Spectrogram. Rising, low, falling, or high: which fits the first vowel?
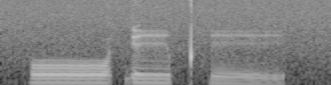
low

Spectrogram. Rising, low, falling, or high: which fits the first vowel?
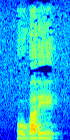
low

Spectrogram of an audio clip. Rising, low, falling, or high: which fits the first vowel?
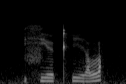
low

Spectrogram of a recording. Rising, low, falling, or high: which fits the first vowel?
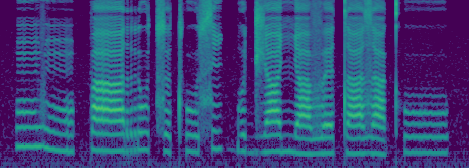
high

